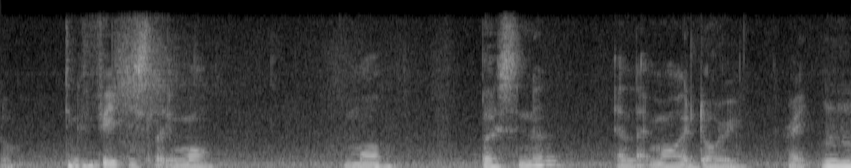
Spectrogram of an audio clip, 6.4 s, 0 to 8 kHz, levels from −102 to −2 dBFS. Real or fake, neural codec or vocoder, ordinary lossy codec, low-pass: real; none; none; 7.2 kHz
